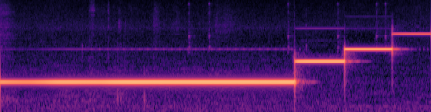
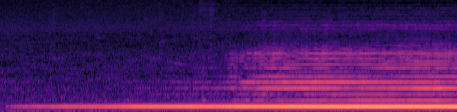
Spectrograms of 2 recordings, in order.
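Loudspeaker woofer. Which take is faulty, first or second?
second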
